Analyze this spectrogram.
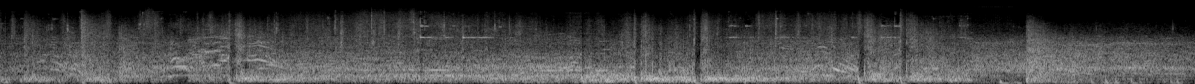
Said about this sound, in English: Then, suddenly, the police struck back, firing tear gas and rushing the crowd.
